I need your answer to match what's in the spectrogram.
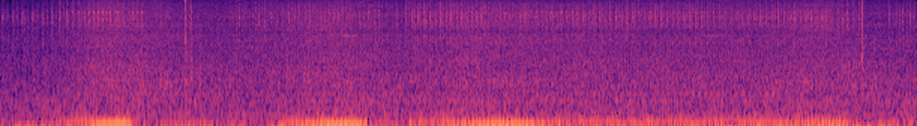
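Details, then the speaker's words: Ford Bronco Raptor on an off-road trail with throttle loss and sluggishness under load, dirty air filter; engine blips cleanly in neutral, rising and falling smoothly with no misfire or knock, cause unexplained. "It is so slow. And why are you stuck? It revs fine. It revs in neutral. It free revs fine."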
